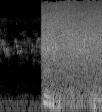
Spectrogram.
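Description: Faint outdoor ambience with a few high, bird-like chirps. About a second in it jumps suddenly to a steady, much louder hiss of open-air background noise, with low murmured voices in it.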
